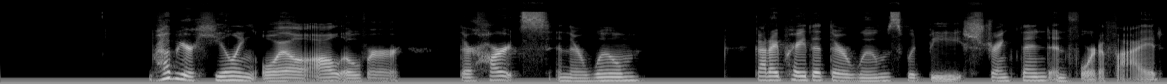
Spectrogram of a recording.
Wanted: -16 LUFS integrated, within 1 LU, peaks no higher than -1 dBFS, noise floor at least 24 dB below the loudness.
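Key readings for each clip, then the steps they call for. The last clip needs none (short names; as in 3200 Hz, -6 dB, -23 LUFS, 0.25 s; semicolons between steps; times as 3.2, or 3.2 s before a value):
hum 50 Hz; harmonics up to 250 Hz; hum level -27 dBFS; loudness -21.5 LUFS; peak -3.5 dBFS; loudness target -16.0 LUFS
-> de-hum 50 Hz, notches 5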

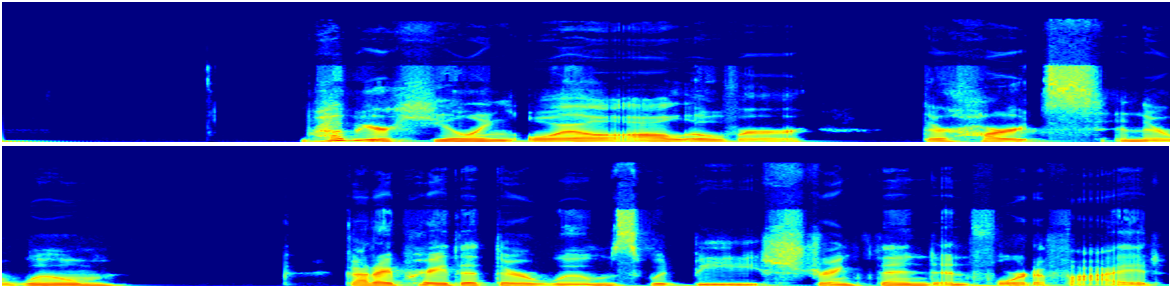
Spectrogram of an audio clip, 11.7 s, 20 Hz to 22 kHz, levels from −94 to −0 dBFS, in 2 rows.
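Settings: hum none; loudness -22.0 LUFS; peak -4.5 dBFS; loudness target -16.0 LUFS
-> gain +6 dB; limiter -1 dBFS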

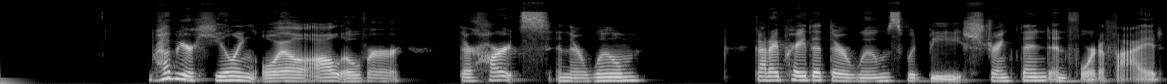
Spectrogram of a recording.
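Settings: loudness -16.0 LUFS; peak -1.0 dBFS; noise floor -69 dBFS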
